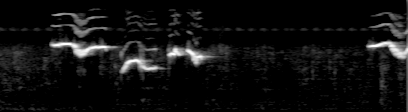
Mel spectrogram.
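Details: Lure song of an Oriental magpie-robin, meant to draw out a bird's repertoire: a loud phrase of clear, sliding whistles that step from high notes down to lower swooping ones, then a pause before a new high whistle begins.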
